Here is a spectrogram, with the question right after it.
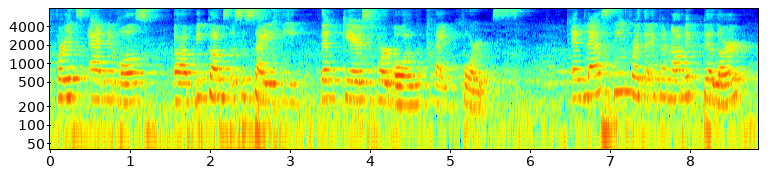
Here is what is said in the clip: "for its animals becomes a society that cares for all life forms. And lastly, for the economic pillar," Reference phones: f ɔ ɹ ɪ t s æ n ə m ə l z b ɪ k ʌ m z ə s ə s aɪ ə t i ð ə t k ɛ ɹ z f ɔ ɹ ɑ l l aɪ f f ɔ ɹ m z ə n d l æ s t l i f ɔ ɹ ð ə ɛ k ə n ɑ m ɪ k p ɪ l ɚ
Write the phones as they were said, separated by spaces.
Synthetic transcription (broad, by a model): f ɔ ɹ ɪ t s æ n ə m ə l s b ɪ k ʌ m s ə s ə s aɪ ə t i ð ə t k ɛ ɹ s f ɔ ɹ ɑ l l aɪ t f ɔ ɹ m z ə n d l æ s t l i f ɔ ɹ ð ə ɛ k ə n ɑ m ɪ k p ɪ l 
